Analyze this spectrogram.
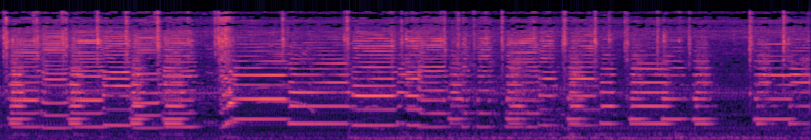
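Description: Bus basuri musical air horns playing a fast tune of short stepped notes, with a quick upward pitch slide a little under two seconds in. A low rumble joins underneath from about halfway.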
